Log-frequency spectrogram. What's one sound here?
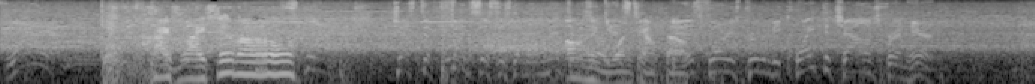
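A young man speaks excitedly into a close microphone.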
